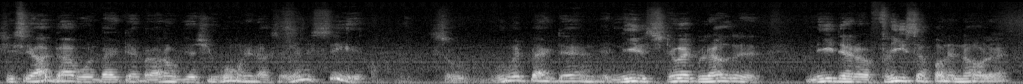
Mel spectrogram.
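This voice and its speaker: With audible room echo and noticeable background noise, a man with an American accent talks at a moderate pace with lively intonation. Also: medium pitch for a man. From Louisiana and Southeast Texas. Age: 90s. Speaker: retired ranch foreman. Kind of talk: interview storytelling. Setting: podcast recording. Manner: casual, folksy.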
